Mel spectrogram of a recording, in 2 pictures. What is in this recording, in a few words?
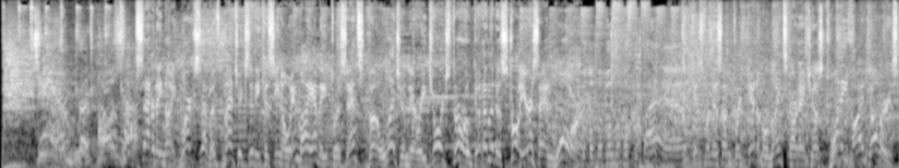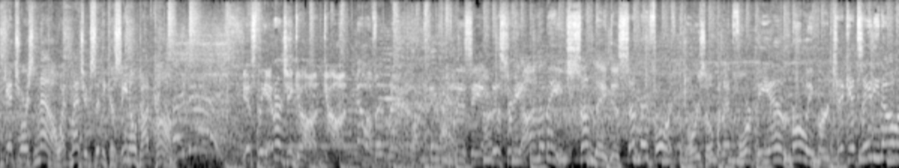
Concert Commercial VO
